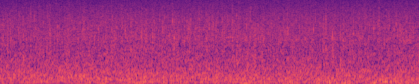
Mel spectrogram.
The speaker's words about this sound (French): Une fine pluie éparse s'écoule.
